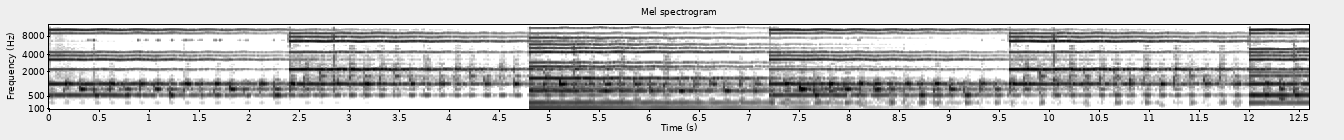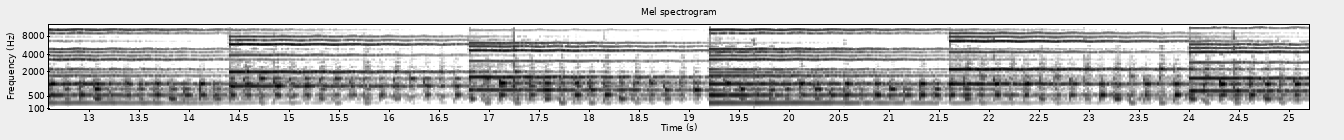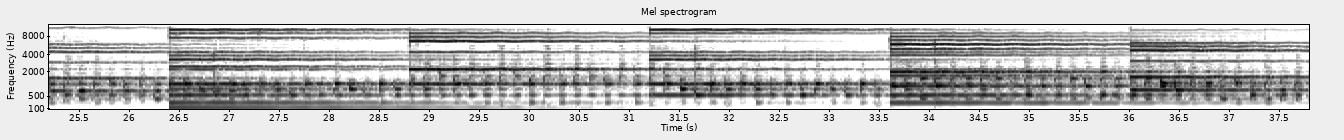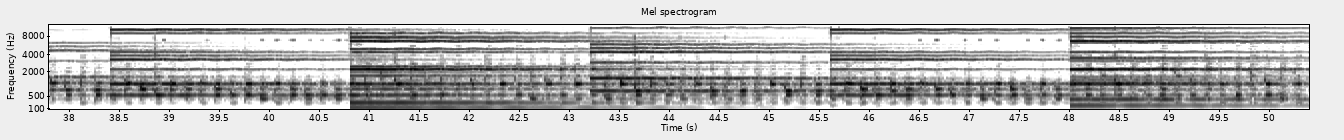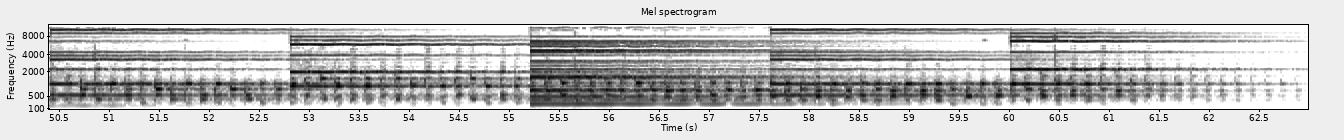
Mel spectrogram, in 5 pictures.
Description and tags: This is a emo cinematic bell sounds made in modern vst in ableton.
